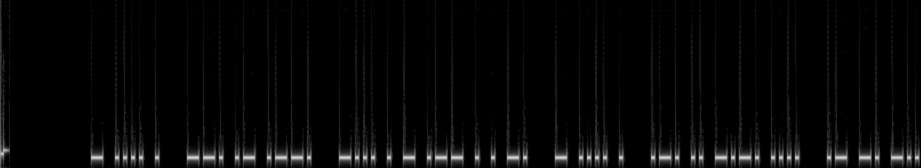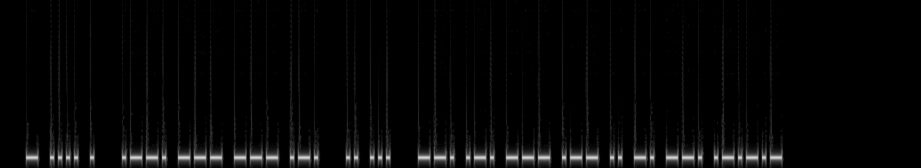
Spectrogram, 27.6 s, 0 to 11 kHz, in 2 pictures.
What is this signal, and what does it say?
Morse code, heard as a keyed tone, about 20 wpm, 700 Hz. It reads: THE GAP BETWEEN THE RICH AND THE POOR IS GROWING.
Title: Sentences with 8-Word Phrases - 20wpm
